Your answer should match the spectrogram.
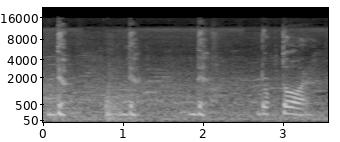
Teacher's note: Next is the titik D. Pangipin. At ang paraan ng artikulasyon nito ay pasara na may tunog.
